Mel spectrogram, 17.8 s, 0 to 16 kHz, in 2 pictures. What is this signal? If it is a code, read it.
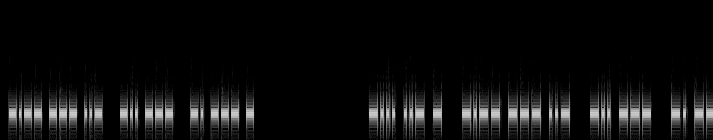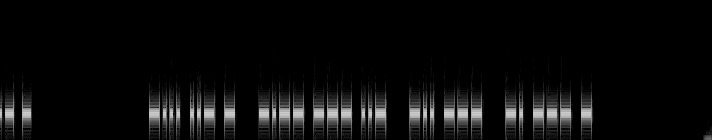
Morse code, heard as a keyed tone, about 35 wpm, 700 Hz. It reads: YOU DO NOT BUT YOU DO NOT BUT YOU DO NOT
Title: Speed-Racing - Sets of 4 Words 28wpm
